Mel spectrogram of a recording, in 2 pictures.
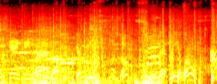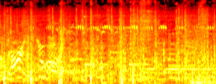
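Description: Horse hooves in the Red Dead Redemption video game: steady galloping clip-clop runs under almost continuous talking and game music, with the hoofbeats partly masked.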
